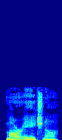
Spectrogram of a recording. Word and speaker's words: Marana: The pronunciation is absolutely vital, mar-ahna, placing the primary emphasis squarely on the second syllable.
